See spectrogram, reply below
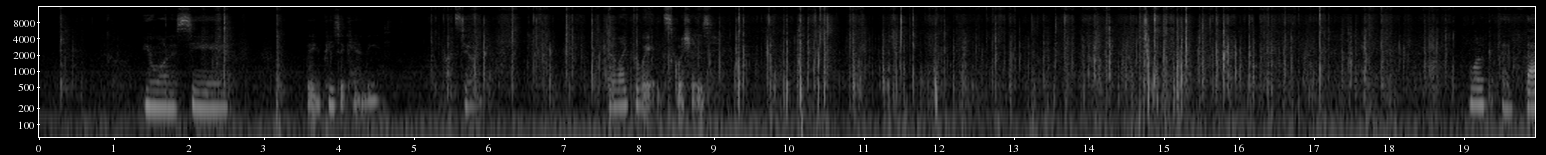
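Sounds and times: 
speech: 1.4 - 2.7, 3.6 - 4.7, 5.6 - 6.2, 7.6 - 9.1, 19.1 - 19.9
wrapping paper crinkling on a present being opened: 2.2 - 2.7, 5.2 - 19.9.

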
